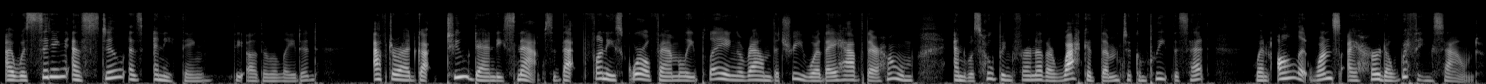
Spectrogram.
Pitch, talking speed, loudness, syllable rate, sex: 210 Hz, 205 wpm, -25 LUFS, 5.7 syllables/s, female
